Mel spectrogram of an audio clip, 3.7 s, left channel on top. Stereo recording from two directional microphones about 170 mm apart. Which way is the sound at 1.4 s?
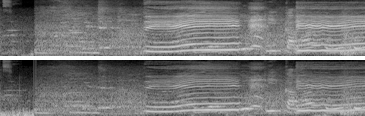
15° right (ahead or behind).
